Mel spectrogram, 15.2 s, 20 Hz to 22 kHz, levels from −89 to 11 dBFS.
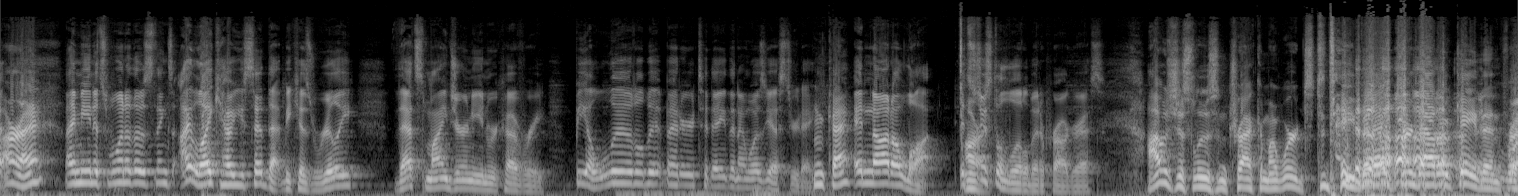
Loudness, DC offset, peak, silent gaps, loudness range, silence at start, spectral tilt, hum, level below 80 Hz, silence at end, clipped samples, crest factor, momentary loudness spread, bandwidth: -17 LUFS; under 0.1%; -4 dBFS; none; 10 LU; 0 s; -5 dB/octave; none; -42 dBFS; 0 s; under 0.1%; 12 dB; 16 LU; 20 kHz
